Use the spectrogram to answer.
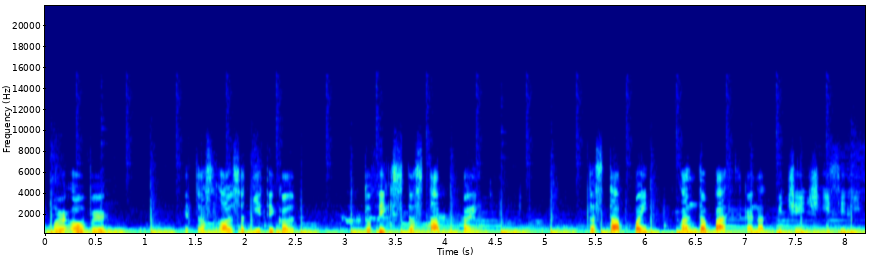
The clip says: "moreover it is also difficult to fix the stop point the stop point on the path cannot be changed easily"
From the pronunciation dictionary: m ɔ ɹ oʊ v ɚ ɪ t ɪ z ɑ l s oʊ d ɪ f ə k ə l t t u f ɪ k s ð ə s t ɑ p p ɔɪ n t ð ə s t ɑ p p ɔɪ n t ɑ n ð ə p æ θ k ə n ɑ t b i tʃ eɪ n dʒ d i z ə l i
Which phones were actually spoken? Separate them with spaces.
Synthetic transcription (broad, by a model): m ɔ ɹ oʊ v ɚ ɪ t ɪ s ɑ l s oʊ d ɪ f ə k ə l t t u f ɪ k s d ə s t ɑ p p ɔɪ n t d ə s t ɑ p p ɔɪ n t ɑ n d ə p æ t k ə n ɑ t b i tʃ eɪ n dʒ d i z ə l i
